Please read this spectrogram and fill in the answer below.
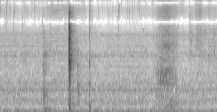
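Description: Plastic vitamin bottle and cup being handled and set down on a wooden table: one sharp click about a second and a half in, a softer click just after, and a brief rustle near the end, over a steady low hum.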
